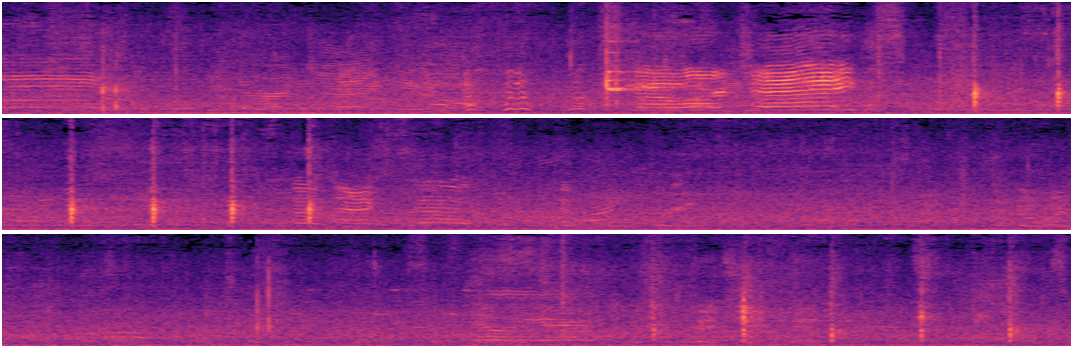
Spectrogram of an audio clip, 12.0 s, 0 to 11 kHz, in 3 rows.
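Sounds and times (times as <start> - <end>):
hand claps: 3.6 - 5.3, 10.4 - 12.0.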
